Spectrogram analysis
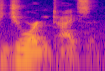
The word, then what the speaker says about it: Jordan Tyson: And I know I I mispronounced his brother's name and I apologize. It's Jordan Tyson.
